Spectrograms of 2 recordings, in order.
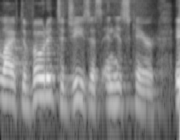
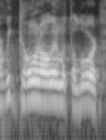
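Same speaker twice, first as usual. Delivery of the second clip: usual speaking voice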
